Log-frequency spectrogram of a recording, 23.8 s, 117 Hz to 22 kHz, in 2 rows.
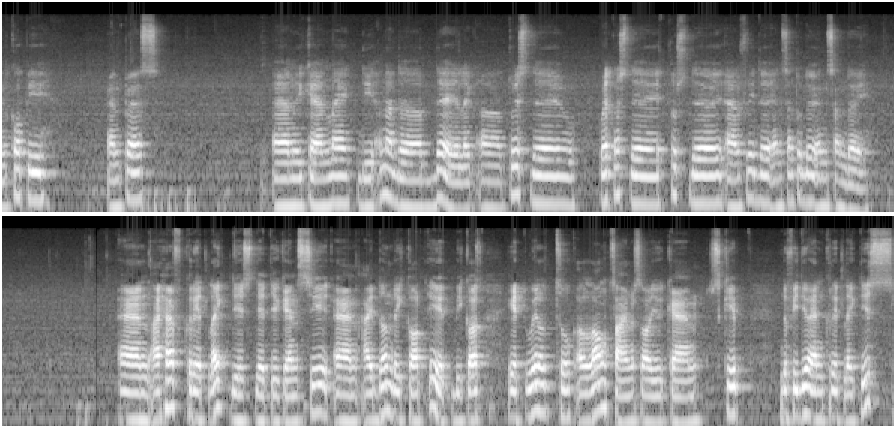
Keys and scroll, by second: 0.0 super+c, 1.1 super+v, 13.1 super+=, 15.8 super+-.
